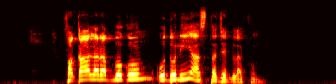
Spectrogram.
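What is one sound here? A young man chants melodically into a microphone, heard through a loudspeaker.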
